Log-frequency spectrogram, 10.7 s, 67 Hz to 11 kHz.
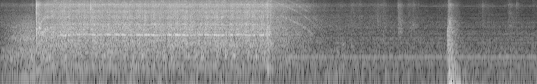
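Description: Chevrolet Aveo's four-cylinder engine turned over by its starter for about five seconds with the spark plugs out, not starting, stopping abruptly and winding down; cylinder 1 builds no compression, which the mechanic puts down to bad piston rings. A single sharp thump about nine seconds in.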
